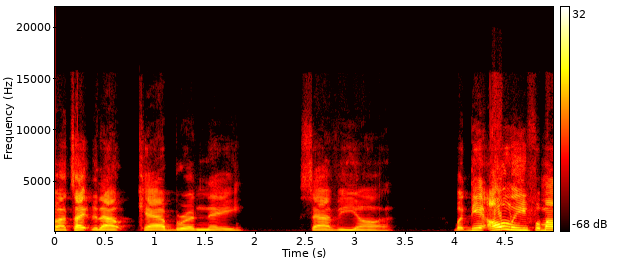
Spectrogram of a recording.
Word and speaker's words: Sauvignon: I was in the studio with my producer, and I realized I've been pronouncing Cabernet Sauvignon wrong my entire life. It's Sauvignon. It's Sauvignon.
